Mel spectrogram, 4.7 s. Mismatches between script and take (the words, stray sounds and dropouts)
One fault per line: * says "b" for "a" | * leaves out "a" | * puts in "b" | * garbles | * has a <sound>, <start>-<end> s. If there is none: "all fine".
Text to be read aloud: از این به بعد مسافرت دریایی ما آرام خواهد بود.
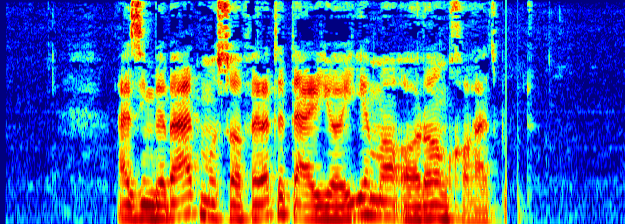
* has a dropout, 3.8-3.9 s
